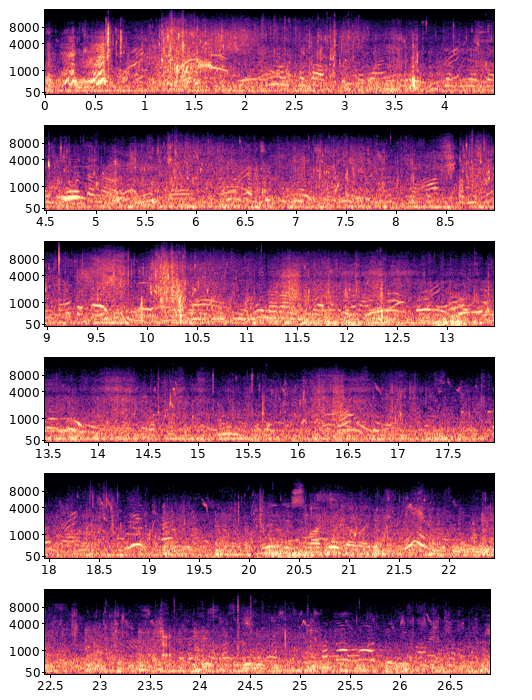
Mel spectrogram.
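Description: Gulls and swans call noisily all around.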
